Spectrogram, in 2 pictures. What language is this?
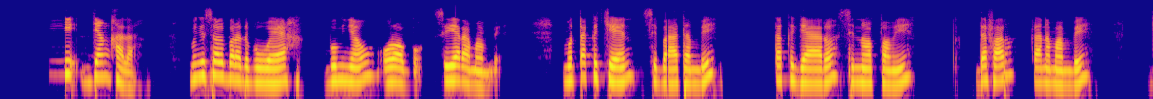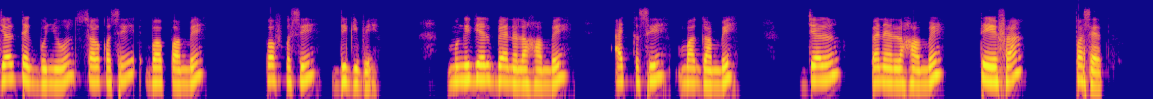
Wolof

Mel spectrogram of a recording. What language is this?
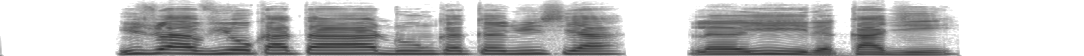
Ewe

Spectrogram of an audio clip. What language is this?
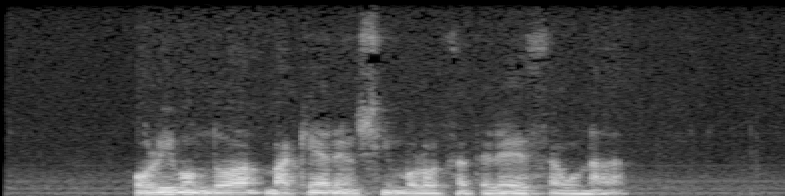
Basque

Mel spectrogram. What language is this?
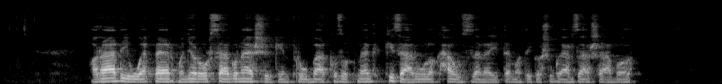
Hungarian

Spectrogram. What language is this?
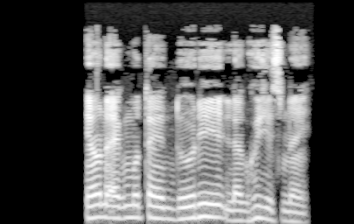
Indus Kohistani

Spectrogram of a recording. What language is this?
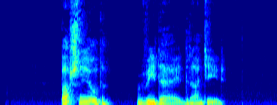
Latvian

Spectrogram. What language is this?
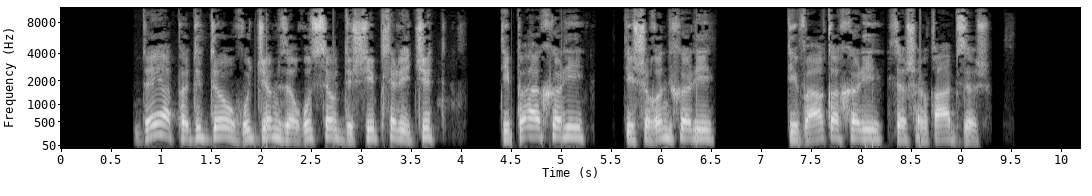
Kabardian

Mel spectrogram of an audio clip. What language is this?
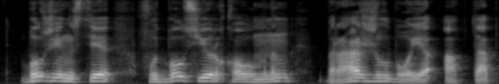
Kazakh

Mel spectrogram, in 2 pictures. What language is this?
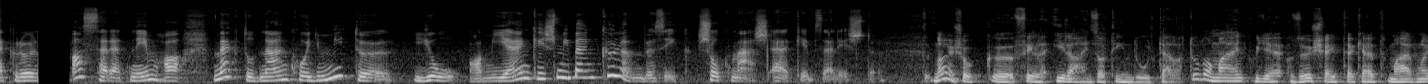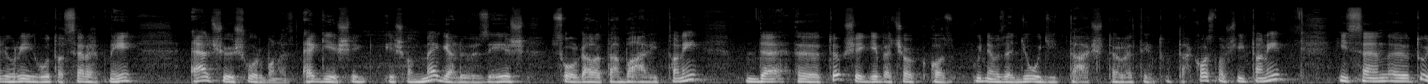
Hungarian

